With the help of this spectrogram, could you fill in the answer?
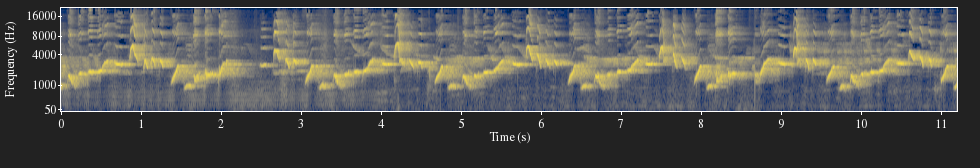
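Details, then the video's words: White-rumped shama (murai batu) pouring out continuous gacor song, meant to spur other birds to sing: fast, varied whistled phrases that sweep up and down, layered densely with almost no breaks. "Murai Pastol Gacor Cocok untuk Memancing Burung Yang Kurang Emosi"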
